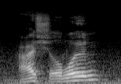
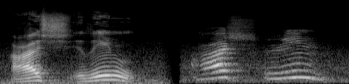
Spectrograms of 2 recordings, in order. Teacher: جب ہم ملا کے پڑھیں گے تو را کے نیچے زیر ہے، را کو موٹا نہیں کریں گے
